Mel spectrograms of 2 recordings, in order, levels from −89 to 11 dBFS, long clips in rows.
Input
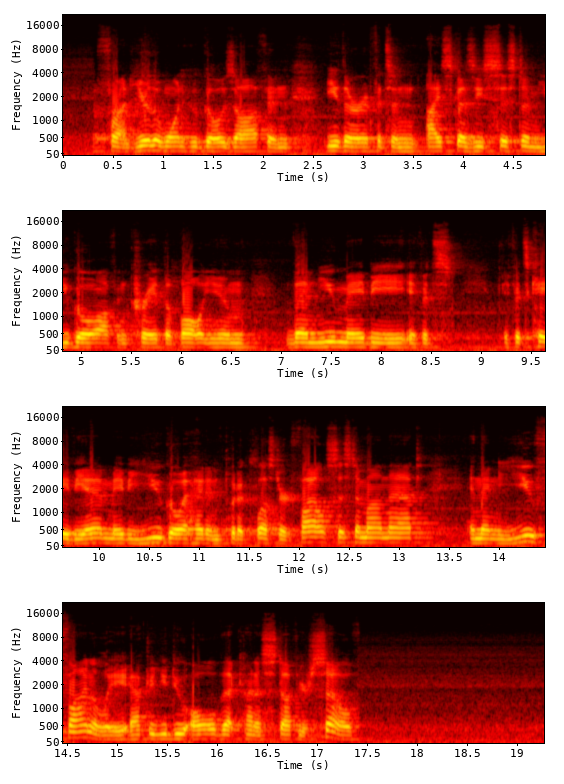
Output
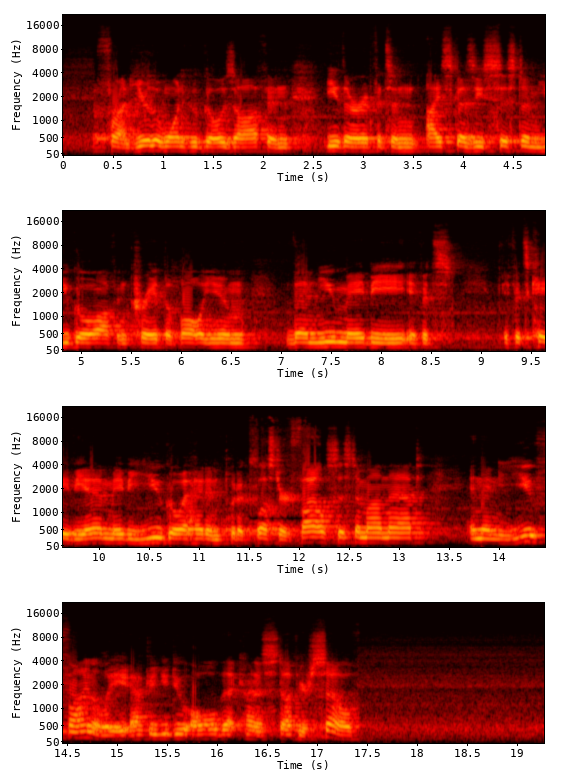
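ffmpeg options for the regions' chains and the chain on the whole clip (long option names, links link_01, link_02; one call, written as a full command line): ffmpeg -i in.wav -filter_complex "[0:a]asettb=1/sr,asplit=3[link_01][link_02][link_03];[link_01]atrim=end=11.504[link_04];[link_02]atrim=start=11.5:end=12.22,asetpts=PTS-STARTPTS,afade=type=in:duration=0.004:curve=qsin,afade=type=out:start_time=0.716:duration=0.004:curve=qsin,asuperstop=centerf=820:order=12:qfactor=5.5,aemphasis=mode=production:type=75fm[link_05];[link_03]atrim=start=12.216[link_06];[link_04][link_05]acrossfade=duration=0.004:curve1=hsin:curve2=qsin[link_07];[link_07][link_06]acrossfade=duration=0.004:curve1=qsin:curve2=hsin,asettb=1/sr,asplit=3[link_08][link_09][link_10];[link_08]atrim=end=13.254[link_11];[link_09]atrim=start=13.25:end=16.75,asetpts=PTS-STARTPTS,afade=type=in:duration=0.004:curve=qsin,afade=type=out:start_time=3.496:duration=0.004:curve=qsin,highpass=frequency=140:width=0.5412,highpass=frequency=140:width=1.3066,flanger=delay=19.5:depth=4.3:speed=1.7[link_12];[link_10]atrim=start=16.746[link_13];[link_11][link_12]acrossfade=duration=0.004:curve1=hsin:curve2=qsin[link_14];[link_14][link_13]acrossfade=duration=0.004:curve1=qsin:curve2=hsin,highpass=290,alimiter=limit=-18dB:level=0:latency=1:release=41,adynamicequalizer=threshold=0.00158:dfrequency=7400:dqfactor=0.7:tfrequency=7400:tqfactor=0.7:attack=5:release=100:ratio=0.375:range=2.5:mode=cutabove:tftype=highshelf,volume=-3dB" out.wav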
